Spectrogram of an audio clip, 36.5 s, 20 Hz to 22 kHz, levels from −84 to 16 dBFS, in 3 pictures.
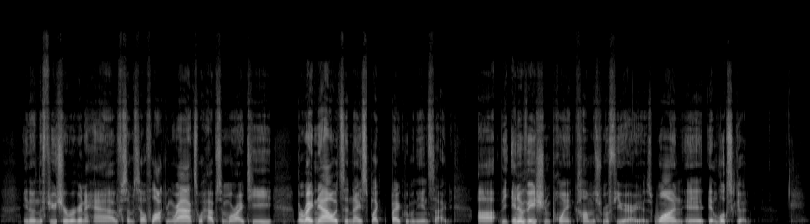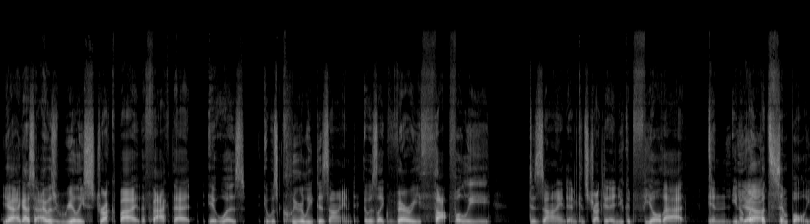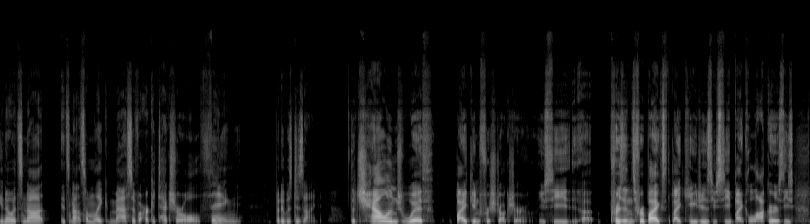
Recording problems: thin; very; fading below 350 Hz

